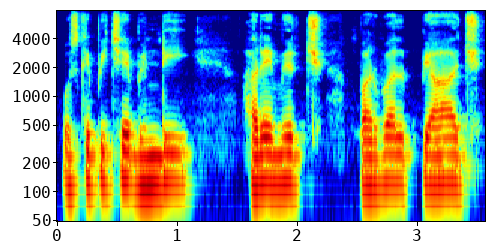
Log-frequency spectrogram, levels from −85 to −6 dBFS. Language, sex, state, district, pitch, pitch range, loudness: Hindi, male, Jharkhand, Ranchi, 125 Hz, 120-125 Hz, -18 LUFS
